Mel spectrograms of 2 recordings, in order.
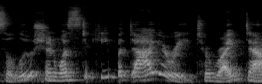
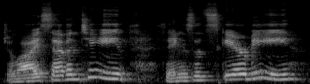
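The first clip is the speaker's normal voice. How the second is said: storybook reading to a class; reading a picture book; 3 semitones lower than usual. Acted. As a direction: read it like a picture book for kids. Teacher reads picture book aloud.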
